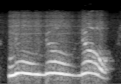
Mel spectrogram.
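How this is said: It sounds sad and quiet.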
